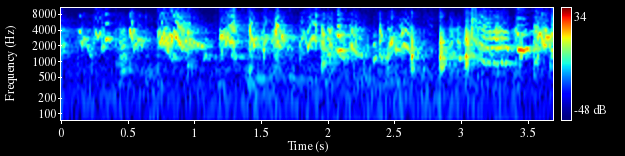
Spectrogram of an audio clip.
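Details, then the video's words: Budgerigars kept as pets chirp steadily, overlapping squeaky twitters and grating warbled notes forming a busy, unbroken chatter. "CUTE PET BUDGIES CHIRPING"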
